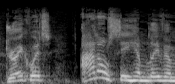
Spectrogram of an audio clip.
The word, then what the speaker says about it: Drinkwitz: Missouri, Drinkowitz. I say it right? Drinkwitz.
